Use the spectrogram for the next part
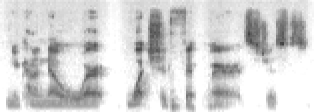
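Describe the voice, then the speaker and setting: A man's voice: deep voice, fairly even intonation, moderate pace. A man from the United States, a musician guest in a casual interview, speaking earnestly and emphatically with some swearing.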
